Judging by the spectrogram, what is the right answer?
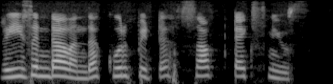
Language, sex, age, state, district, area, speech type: Tamil, female, 30-45, Tamil Nadu, Erode, rural, read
